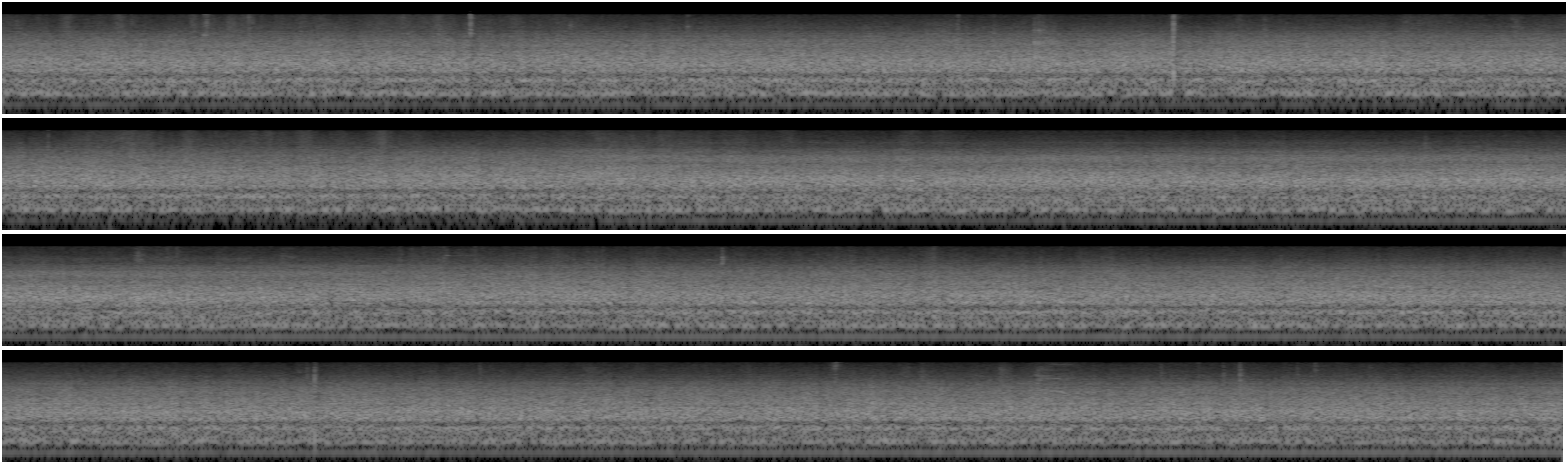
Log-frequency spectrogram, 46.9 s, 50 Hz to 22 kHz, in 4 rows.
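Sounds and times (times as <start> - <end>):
jet airliner cabin noise: 0.0 - 46.9.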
